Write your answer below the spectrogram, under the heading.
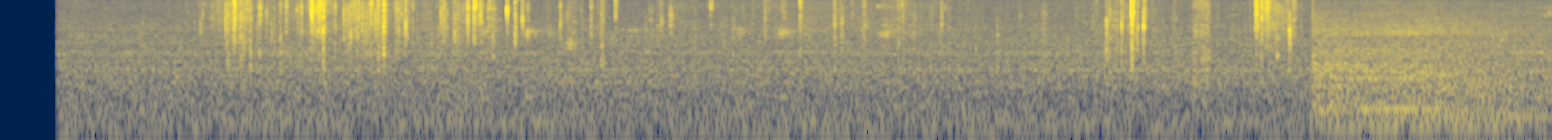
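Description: Very faint paper food wrapper crinkling in a hand, a scattering of soft crackles and clicks over quiet car-cabin room tone; a low hum comes in near the end.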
